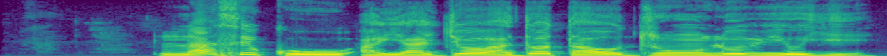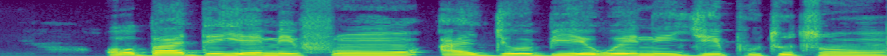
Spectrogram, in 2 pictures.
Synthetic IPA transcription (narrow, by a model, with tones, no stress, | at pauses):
la˨˦si˦˨ko˨a˨ja˨d͡ʒɔ˦a˦˨dɔ˦˨ta˧ɔ˧dũ˦lo˦ɾi˦o˧je˨ | ɔ˧ba˧˦de˦jɛ˧mĩ˦fũ˦a˧d͡ʒo˦bi˦e˧we˦nĩ˦d͡ʒi˦˨pu˨tũ˨˦tũ˧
